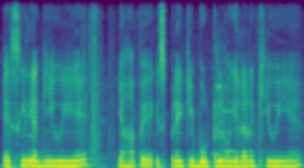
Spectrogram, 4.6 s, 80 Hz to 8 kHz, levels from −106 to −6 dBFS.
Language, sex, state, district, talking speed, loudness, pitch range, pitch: Hindi, female, Uttar Pradesh, Jyotiba Phule Nagar, 170 wpm, -14 LUFS, 215-225 Hz, 220 Hz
